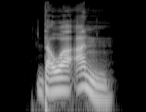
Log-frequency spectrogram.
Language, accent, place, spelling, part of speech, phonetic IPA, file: German, Germany, Berlin, dauer an, verb, [ˌdaʊ̯ɐ ˈan], De-dauer an.ogg
- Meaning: inflection of andauern: 1. first-person singular present 2. singular imperative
